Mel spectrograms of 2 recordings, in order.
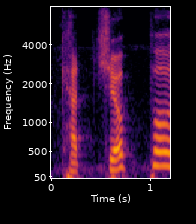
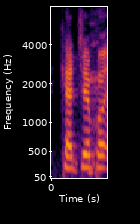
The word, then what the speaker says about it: Cacioppo: And so the first song there was by Kurt Cacioppo. Is that how you say it, Bruce? That's correct. Oh, okay. Cacioppo.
